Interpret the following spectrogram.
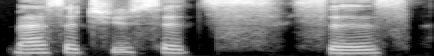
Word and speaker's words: Massachusetts's: now we have Harris's Massachusetts's weather can be frosty massachusetts's you added one syllable there Jones I do not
